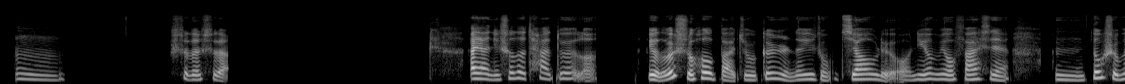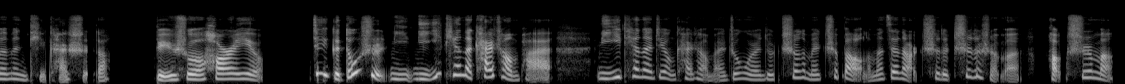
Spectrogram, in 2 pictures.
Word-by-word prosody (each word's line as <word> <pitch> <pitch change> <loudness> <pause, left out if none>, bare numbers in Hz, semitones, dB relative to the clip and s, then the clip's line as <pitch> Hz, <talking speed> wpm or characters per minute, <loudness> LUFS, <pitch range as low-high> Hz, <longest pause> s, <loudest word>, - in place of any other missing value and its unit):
嗯。 230 -3 -9 1.1
是 - - -6
的 215 0 -1
是 - - -6
的。 - - -2 2.4
哎 260 - +9
呀， 255 -1 +3
你 220 -1 -5
说 275 +5 -3
得 285 -1 0
太 265 0 -3
对 265 +2 -4
了， - - -7 0.5
有 455 0 +6
的 - - +4
时 410 - +2
候 275 +2 +4
吧， 240 - -2
就 210 -2 -3
跟 265 +4 -1
人 215 -8 -3
的 215 - -3
一 235 - 0
种 195 -5 -7
交 235 0 +2
流， 200 -2 -5
你 225 - -5
有 245 +2 -1
没 240 0 -4
有 215 0 0
发 230 -1 0
现， 225 -5 -4 0.4
嗯， 205 -3 -5
都 295 0 +4
是 - - +1
问 245 +2 -1
问 240 -4 -4
题 210 - -6
开 - - -2
始 - - -1
的。 - - -4 0.4
比 200 -3 +6
如 210 - +6
说 225 0 +5
how 255 - +7
are 255 0 +7
you？ 245 -5 +1 0.5
这 - - +4
个 485 - +7
都 - - +3
是 435 -1 +3
你 240 -2 -3
你 250 -1 -1
一 345 - 0
天 445 -3 +1
的 380 - +7
开 350 -4 +6
场 325 - +1
白， - - 0 0.4
你 270 0 -3
一 335 +2 +2
天 365 +1 -2
的 330 -3 0
这 300 - -6
种 260 -6 -5
开 250 +2 -6
场 245 - -8
白， 190 - -10
中 250 +5 -6
国 245 - -6
人 215 0 -6
就 225 0 -6
吃 315 - -2
了 315 - -7
没？ 225 -2 -6
吃 - - -6
饱 - - +1
了 - - -13
吗？ 230 +4 -6
在 290 +2 -1
哪 250 - 0
儿 - - -3
吃 260 - -4
的？ 230 -2 -4
吃 350 - -3
的 350 0 -4
什 - - -6
么？ - - -4 0.3
好 - - +3
吃 315 0 -2
吗？ 295 - -1
245 Hz, 260 characters per minute, -24 LUFS, 225-285 Hz, 2.4 s, 哎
